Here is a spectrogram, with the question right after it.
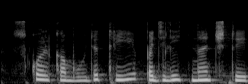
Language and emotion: Russian, neutral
